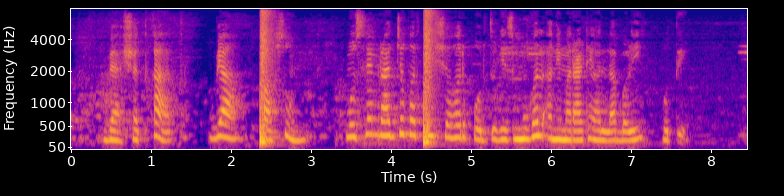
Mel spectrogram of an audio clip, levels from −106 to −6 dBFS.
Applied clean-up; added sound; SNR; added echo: none; Snare drum; 1 dB; none.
